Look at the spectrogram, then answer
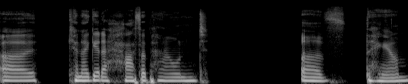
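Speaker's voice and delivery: spooky flat low-pitched voice. Speaker imagines the character talking, in a flat, low Darksider voice. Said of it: "in his kinda Darksider voice, which is very flat and and low in his pitch".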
